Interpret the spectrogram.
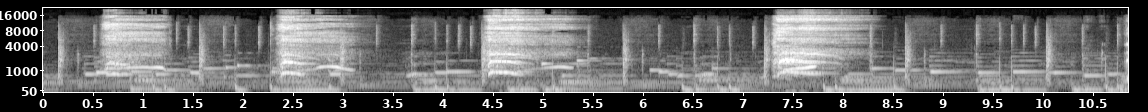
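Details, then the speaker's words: A streamer imitates wheezing as a throat-clearing technique she was told is gentler: four breathy, wheeze-like forced exhalations over loud background music. "oh they told me if i want to clear my throat it shouldn't be should be like i'm wheezing apparently that helps with clearing my throat"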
